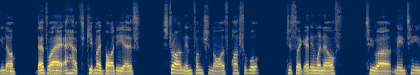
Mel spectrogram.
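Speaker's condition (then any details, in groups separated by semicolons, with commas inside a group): Spastic quadriplegic cerebral palsy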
